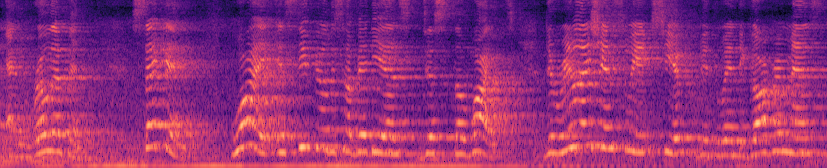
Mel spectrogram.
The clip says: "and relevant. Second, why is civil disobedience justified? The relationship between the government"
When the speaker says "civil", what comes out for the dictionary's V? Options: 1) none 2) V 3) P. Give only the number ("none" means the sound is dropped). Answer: 3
